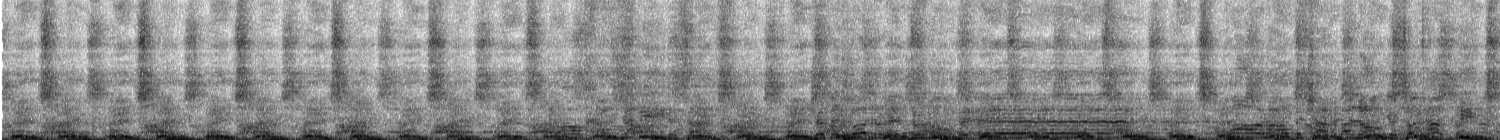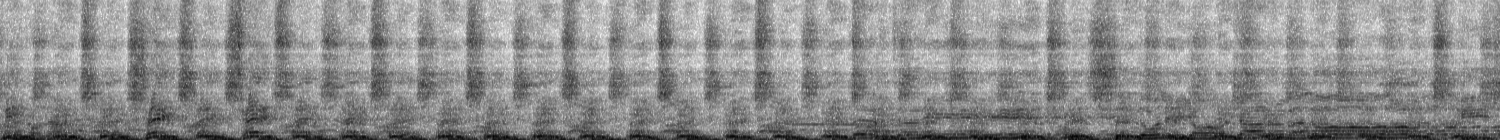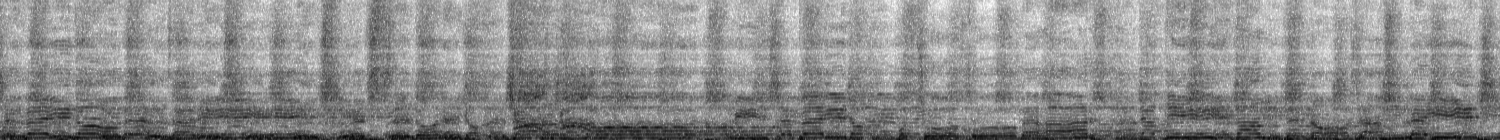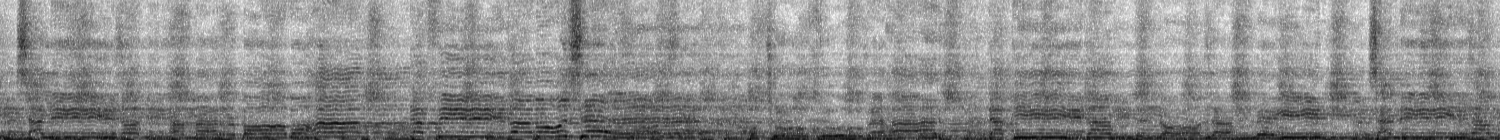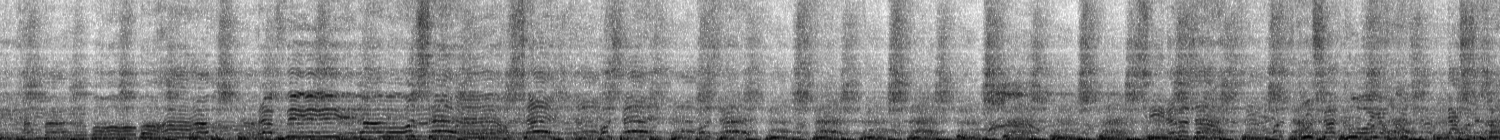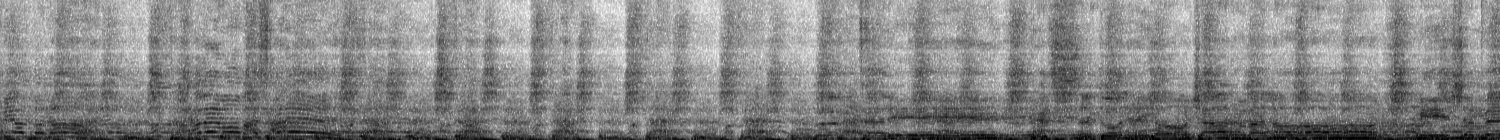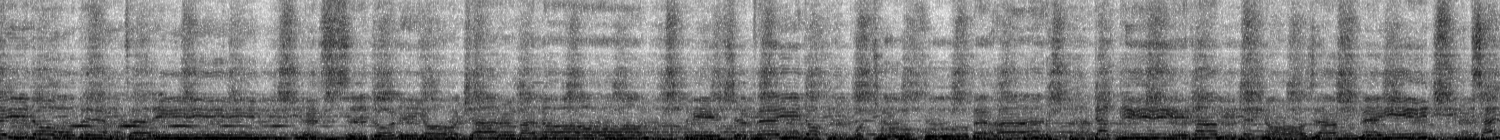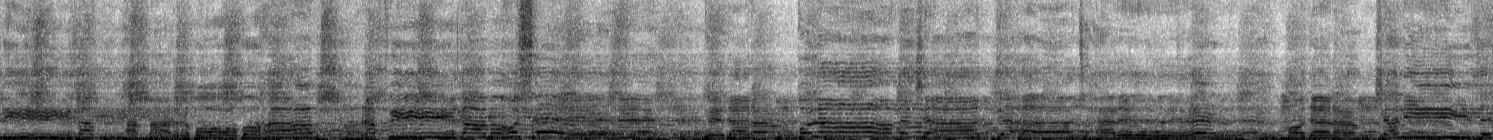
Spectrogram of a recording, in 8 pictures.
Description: مداحی
در شب ششم محرم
